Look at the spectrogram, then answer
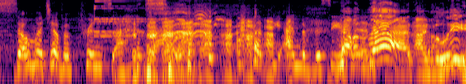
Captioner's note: both laugh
